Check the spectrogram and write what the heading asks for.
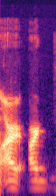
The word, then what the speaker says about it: Argueta: How do you pronounce his last name? Argueta.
